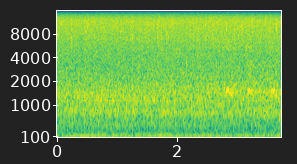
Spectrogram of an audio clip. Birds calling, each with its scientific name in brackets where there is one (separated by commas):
American Crow (Corvus brachyrhynchos)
